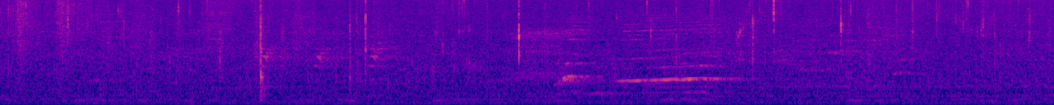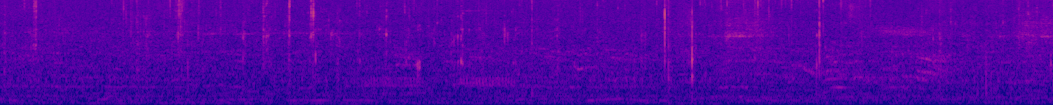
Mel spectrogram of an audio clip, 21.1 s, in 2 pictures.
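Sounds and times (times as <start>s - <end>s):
chewing and biting meat: 0.0s - 5.6s, 6.4s - 21.0s
wet mouth clicks and smacks: 7.4s - 11.0s.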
